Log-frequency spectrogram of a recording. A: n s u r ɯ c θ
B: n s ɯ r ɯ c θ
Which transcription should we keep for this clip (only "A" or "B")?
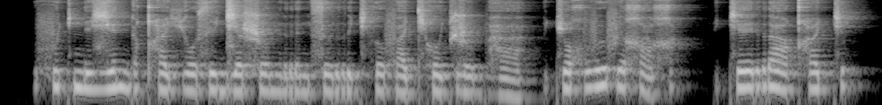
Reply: B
